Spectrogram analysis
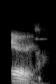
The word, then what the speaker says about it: Carey: There's been a question on Twitter from Bill Carney. He does a great job of fire engineering. We really appreciate Bill. Am I pronouncing his name right, Dave? Is it Carey? Carey? Carey.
